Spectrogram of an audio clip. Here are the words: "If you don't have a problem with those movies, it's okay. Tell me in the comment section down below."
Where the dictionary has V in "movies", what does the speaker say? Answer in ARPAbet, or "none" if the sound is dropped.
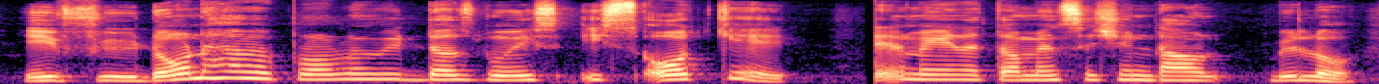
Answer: none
